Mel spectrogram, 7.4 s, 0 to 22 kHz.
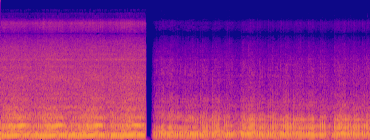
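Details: Freshly rebuilt Mazda RX7 FC 13B NA rotary, idle adjusted via TPS, timing only set at baseline TDC: fast, uneven hunting idle with a brief cut; idle high and jumpy, owner suspects timing; oil pressure and temps good.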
